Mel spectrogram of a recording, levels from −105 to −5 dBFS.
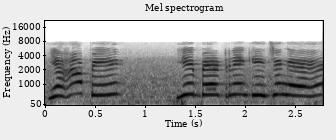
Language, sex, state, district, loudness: Hindi, female, Haryana, Rohtak, -11 LUFS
